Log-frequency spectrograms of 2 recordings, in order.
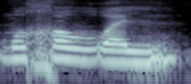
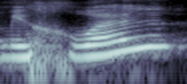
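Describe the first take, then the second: First: Three syllables, beginning with a 'u' vowel. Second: Two syllables, beginning with an 'i' vowel. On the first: "menurut wazan Muhammad" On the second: "mengkasrahkan huruf awalnya mim dan mensukunkan huruf kha"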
